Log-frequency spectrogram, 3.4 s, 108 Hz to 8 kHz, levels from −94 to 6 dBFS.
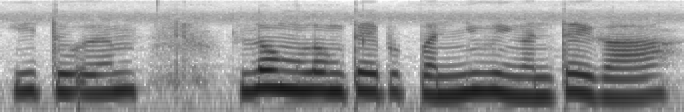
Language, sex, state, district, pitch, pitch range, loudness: Wancho, female, Arunachal Pradesh, Longding, 240 Hz, 220-250 Hz, -14 LUFS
